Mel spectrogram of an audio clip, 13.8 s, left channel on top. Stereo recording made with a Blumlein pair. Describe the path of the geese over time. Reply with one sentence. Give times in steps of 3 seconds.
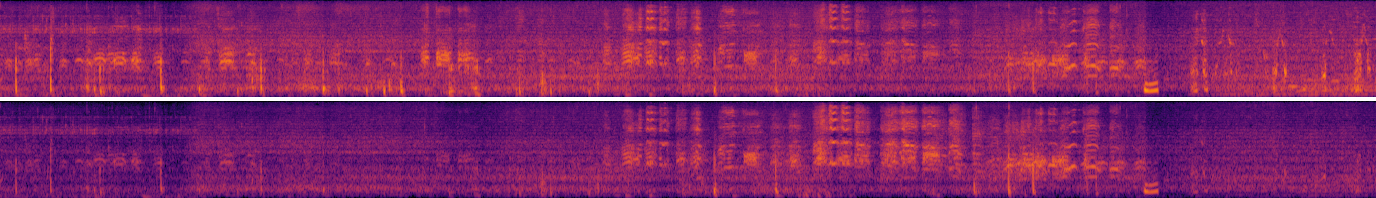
You can hear the geese on the left from 0 s, in the centre from 6 s and on the left from 12 s.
